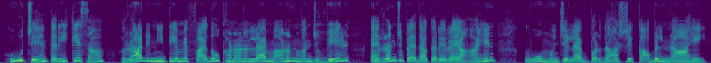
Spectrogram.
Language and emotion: Sindhi, angry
